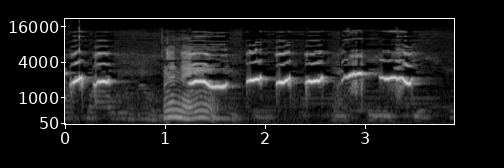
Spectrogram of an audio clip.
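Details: Pet cockatiel vocalizing: a string of short clear whistled notes, one longer wavering nasal phrase like mimicked speech in the middle, then more chirpy whistles with rising and falling slides.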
